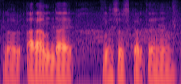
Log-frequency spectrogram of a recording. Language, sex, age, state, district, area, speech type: Urdu, male, 60+, Bihar, Supaul, rural, spontaneous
